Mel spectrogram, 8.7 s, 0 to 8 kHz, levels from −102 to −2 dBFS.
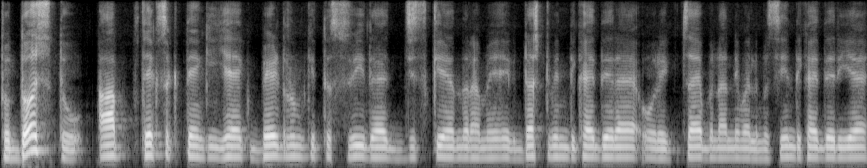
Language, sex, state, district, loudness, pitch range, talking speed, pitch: Hindi, male, Rajasthan, Bikaner, -21 LUFS, 125-140 Hz, 220 wpm, 130 Hz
